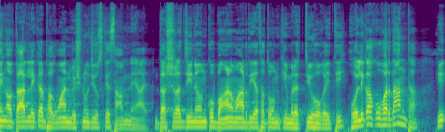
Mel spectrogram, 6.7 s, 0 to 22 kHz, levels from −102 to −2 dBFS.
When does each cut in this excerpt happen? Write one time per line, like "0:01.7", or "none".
0:02.3
0:05.1

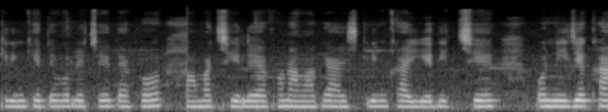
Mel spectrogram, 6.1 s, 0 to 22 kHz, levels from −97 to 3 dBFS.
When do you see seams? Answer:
0:01.9

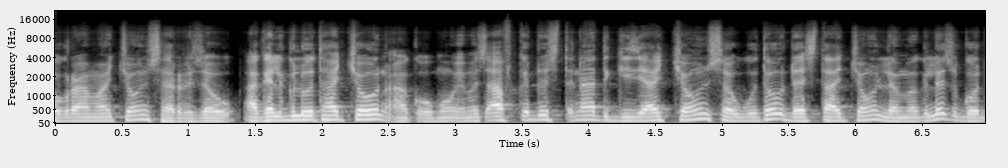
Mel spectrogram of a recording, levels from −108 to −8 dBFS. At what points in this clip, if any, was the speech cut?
none

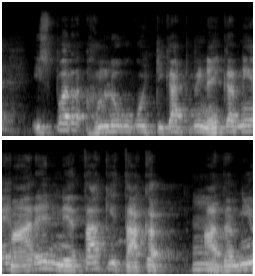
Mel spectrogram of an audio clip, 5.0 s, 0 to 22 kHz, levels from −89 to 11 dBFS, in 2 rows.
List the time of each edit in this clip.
0:02.6

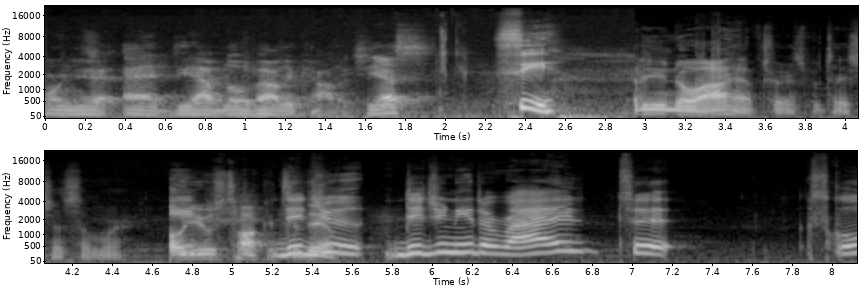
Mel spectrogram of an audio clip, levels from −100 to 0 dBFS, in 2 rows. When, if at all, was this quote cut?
0:03.0
0:04.7

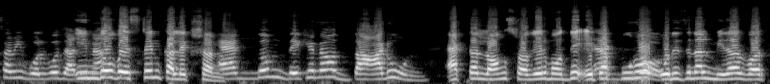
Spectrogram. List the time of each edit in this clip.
none

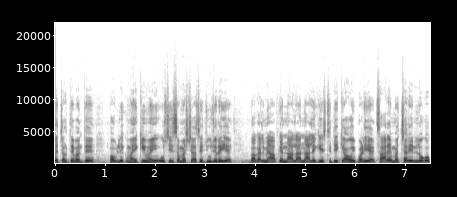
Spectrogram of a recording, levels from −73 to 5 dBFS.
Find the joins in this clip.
none

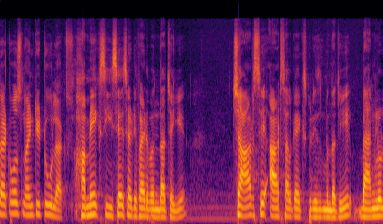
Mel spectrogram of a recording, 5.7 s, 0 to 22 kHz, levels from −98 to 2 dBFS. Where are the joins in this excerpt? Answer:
0:01.0

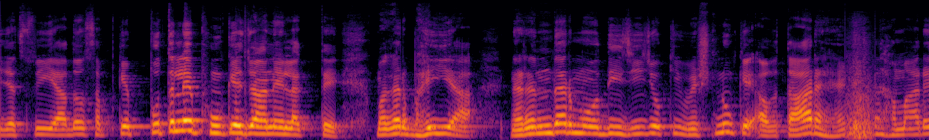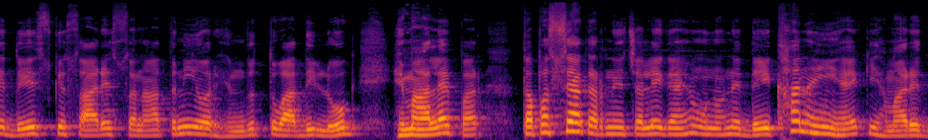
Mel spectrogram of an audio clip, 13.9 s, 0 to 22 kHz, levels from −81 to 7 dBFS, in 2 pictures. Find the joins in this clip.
0:06.6

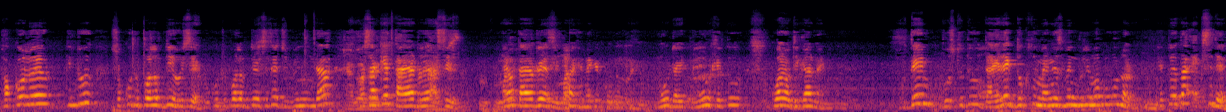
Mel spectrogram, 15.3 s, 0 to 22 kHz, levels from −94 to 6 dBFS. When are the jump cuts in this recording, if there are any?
none

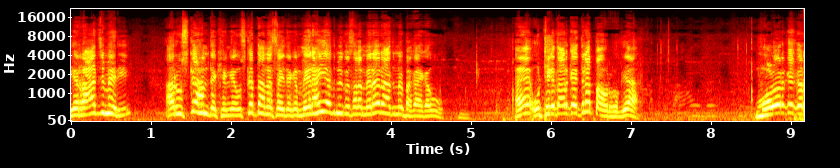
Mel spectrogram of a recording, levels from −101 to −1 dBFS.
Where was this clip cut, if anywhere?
none

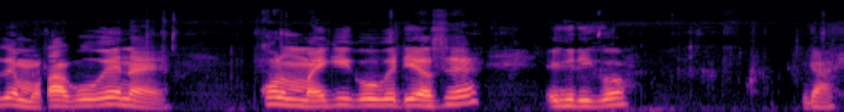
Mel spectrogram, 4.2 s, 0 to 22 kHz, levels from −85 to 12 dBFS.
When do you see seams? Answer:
none

